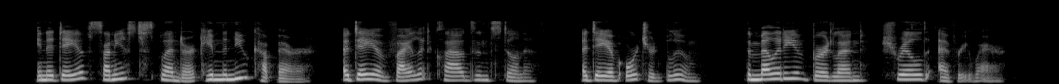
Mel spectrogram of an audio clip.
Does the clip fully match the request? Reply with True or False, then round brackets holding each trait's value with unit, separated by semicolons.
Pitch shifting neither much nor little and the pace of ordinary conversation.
True (4.1 semitones; 170 wpm)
